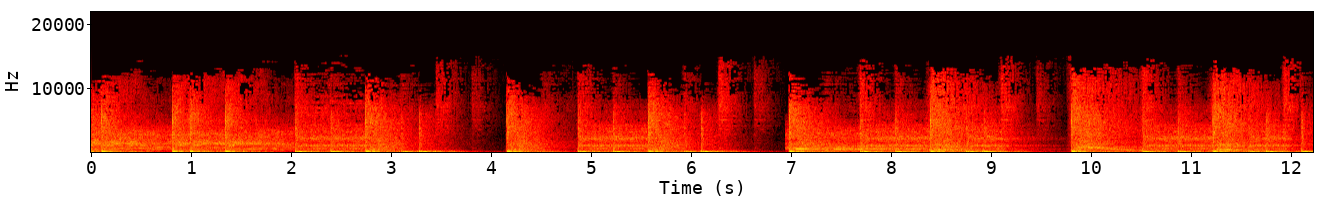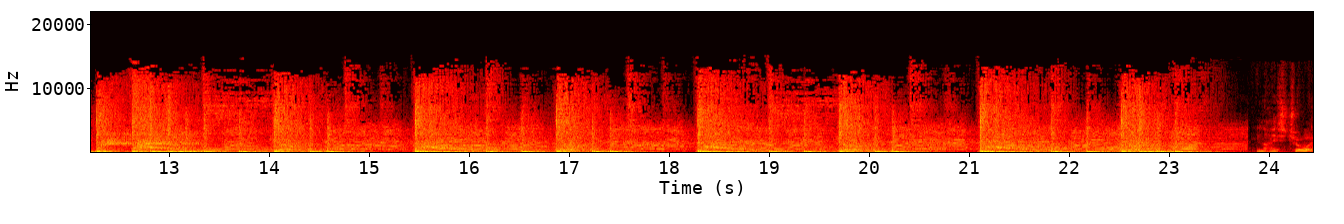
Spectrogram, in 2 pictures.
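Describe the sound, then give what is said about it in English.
A loud rock song with pounding drums, dense guitars and sung vocals plays as ring entrance music for about twenty-five seconds, briefly dropping out a few times before surging back in. “We're gonna come to the ring to uh, …, the extended version”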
